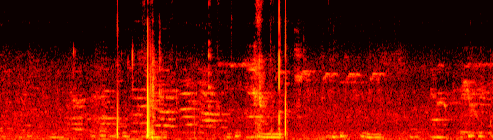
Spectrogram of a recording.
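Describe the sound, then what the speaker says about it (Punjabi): Pigeons coo softly and repeatedly in low, throaty bursts, mixed with a few sharp clicks, chirps and faint voices nearby. "ਇਹ ਉਹੀ ਬਿੰਦਰ ਵਾਲੇ ਕਬੂਤਰ ਆ ਬਾਈ"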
